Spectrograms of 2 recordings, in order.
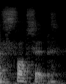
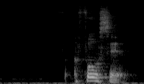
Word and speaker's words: faucet: my embarrassing friend a faucet faucet not forced today i teach you about one of my favorite word pronunciation in the world faucet i think it's faucet faucet faucet yeah farcid force it not force it that's like you're forcing it fasted so thoughts on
